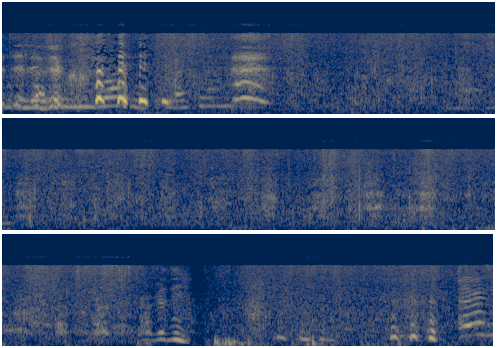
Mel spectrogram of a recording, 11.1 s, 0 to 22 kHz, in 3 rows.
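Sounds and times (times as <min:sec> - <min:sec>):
rustling in grass: 0:00.0 - 0:11.0.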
